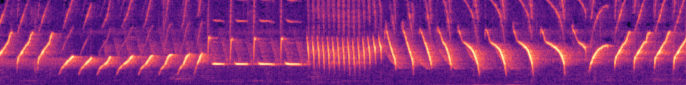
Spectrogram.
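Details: Canary in energetic song for prompting reluctant canaries; repeated descending whistles, a buzzy even trill, then a run of sharp, looping downward-sweeping notes.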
